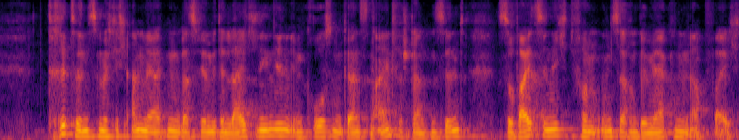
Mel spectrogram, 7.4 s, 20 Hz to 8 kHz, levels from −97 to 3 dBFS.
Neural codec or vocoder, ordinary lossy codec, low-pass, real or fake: codec, 16 kHz, 4 kbps, FreqCodec, smaller model; none; none; fake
